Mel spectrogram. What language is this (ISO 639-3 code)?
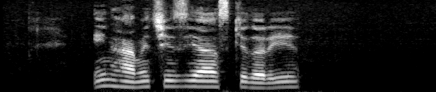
fas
